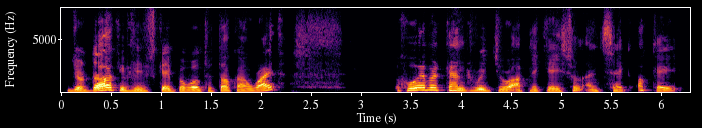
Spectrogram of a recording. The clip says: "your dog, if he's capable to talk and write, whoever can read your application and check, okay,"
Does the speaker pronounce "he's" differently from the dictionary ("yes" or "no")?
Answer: yes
